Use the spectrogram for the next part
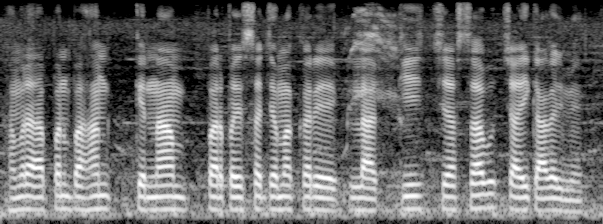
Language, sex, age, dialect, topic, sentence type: Magahi, male, 18-24, Western, banking, question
